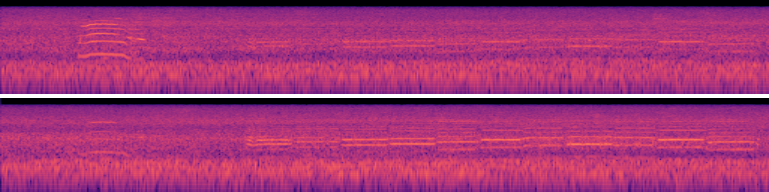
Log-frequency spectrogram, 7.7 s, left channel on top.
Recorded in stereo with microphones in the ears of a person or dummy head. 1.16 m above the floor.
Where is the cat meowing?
60° left (ahead or behind).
